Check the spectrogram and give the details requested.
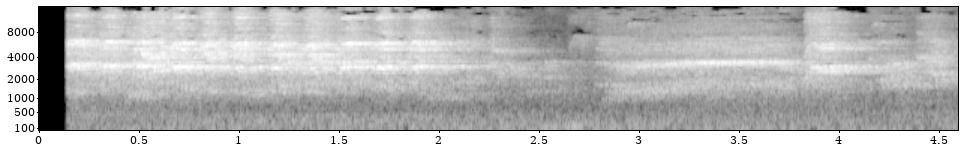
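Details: Mini macaws feeding each other give a harsh, raspy, continuous churring squawk that breaks off briefly and then resumes, with no other clear sounds.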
